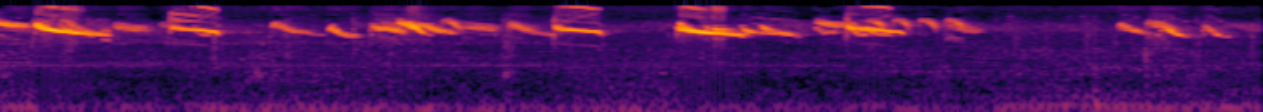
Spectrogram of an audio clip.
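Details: Indian white-eye lure sound for trapping and stimulating others of its kind: clustered high descending chirps in bursts about every second, loud and clear, with a faint low hum.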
